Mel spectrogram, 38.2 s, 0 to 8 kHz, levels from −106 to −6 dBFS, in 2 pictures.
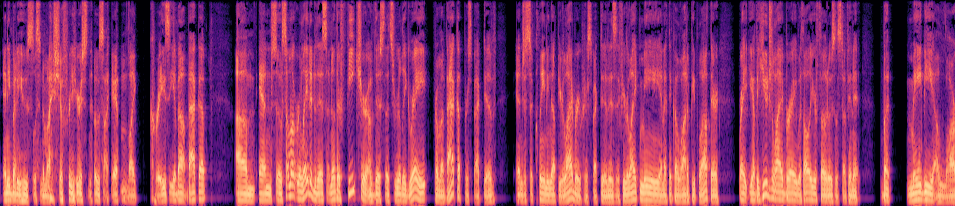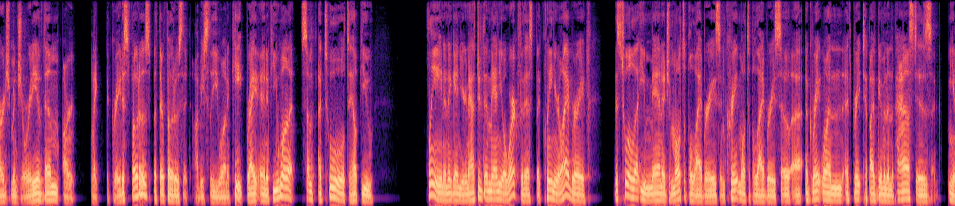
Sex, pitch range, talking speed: male, 80-100 Hz, 230 wpm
